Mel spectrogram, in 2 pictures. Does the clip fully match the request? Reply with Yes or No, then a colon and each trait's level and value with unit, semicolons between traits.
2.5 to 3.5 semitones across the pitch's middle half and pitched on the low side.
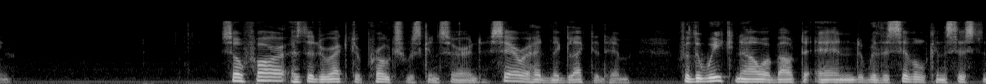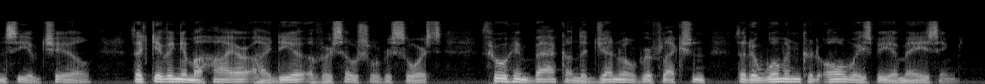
Yes: average, 3.2 semitones; low, 110 Hz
